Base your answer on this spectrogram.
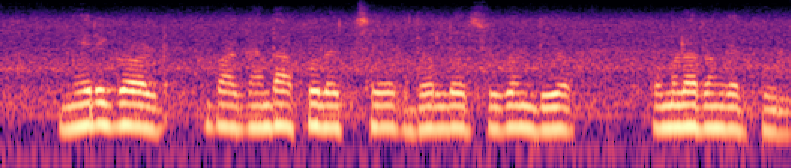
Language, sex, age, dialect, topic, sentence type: Bengali, male, 18-24, Jharkhandi, agriculture, statement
